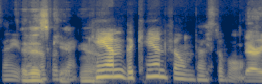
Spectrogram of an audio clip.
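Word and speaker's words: Cannes: is can yeah yeah I don't I can't pronounce anything can the can film festival there you go thank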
